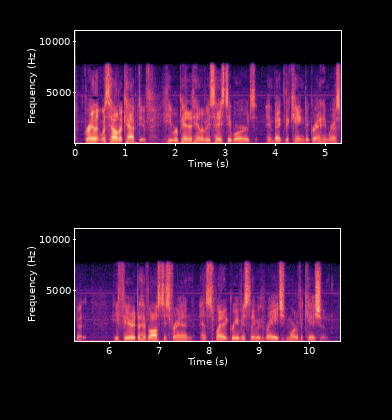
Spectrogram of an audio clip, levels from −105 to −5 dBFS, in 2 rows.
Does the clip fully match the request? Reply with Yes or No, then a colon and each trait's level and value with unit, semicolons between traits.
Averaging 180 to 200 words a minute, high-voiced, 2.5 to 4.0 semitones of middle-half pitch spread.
No: average, 190 wpm; low, 110 Hz; average, 2.9 semitones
